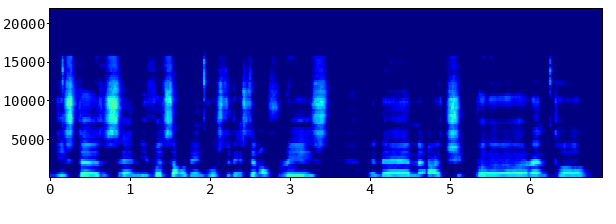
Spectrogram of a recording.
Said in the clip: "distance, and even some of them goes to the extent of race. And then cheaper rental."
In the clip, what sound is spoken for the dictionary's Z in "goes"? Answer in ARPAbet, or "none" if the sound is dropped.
S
